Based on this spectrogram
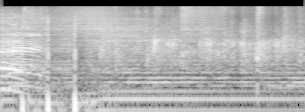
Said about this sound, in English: You are clapping as if you are not sure.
